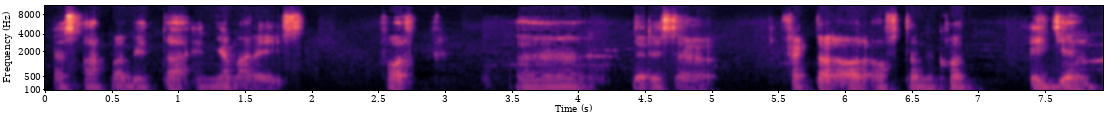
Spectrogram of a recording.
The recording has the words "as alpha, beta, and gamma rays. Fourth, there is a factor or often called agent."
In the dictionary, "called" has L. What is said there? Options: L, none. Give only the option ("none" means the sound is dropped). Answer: none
